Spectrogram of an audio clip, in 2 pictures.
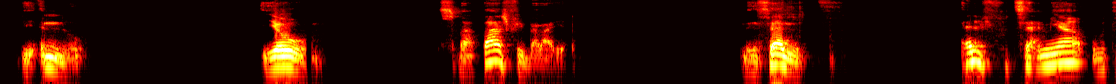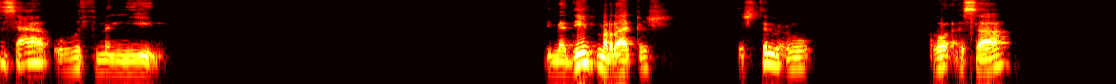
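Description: A middle-aged man speaks calmly in bursts with pauses, close to a microphone.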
